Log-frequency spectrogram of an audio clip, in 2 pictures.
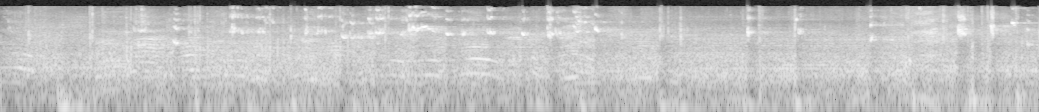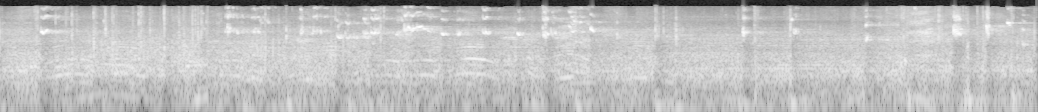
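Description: A basketball dribbled on a hardwood court during a game, with scattered sharp bounces over a steady din of arena noise and indistinct voices.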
